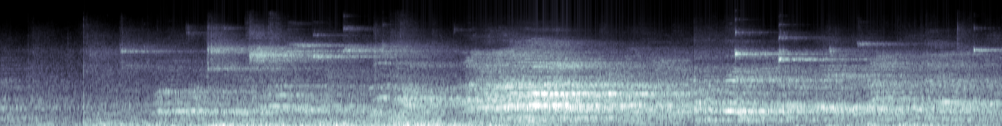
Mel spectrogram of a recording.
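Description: Live sound of a futsal game in a sports hall: players shouting and calling to each other over scattered thuds of the ball being kicked and bouncing on the court.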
